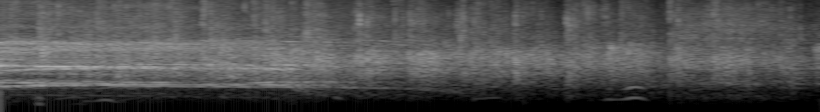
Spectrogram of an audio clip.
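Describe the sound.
An audience at Life Vineyard Church claps steadily for several seconds for the people who gave the announcements, a dense wash of many hands, with a few scattered voices and cheers mixed into the applause.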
